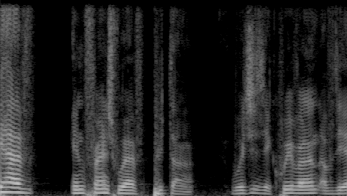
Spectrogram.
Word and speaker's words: putain: We have, in French, we have putain, which is equivalent of the F word. Oh, well, you can say that. But When putain, people we Well, can it say doesn't it.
